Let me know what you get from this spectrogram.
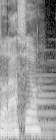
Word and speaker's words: Horacio: Oh, it's because my name, Horatio, in Spanish is Horacio. – Okay. – With a silent H.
